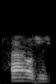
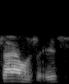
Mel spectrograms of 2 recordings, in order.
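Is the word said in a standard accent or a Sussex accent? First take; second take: standard; Sussex. First: It is said in a standard accent. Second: It is said in a Sussex accent.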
